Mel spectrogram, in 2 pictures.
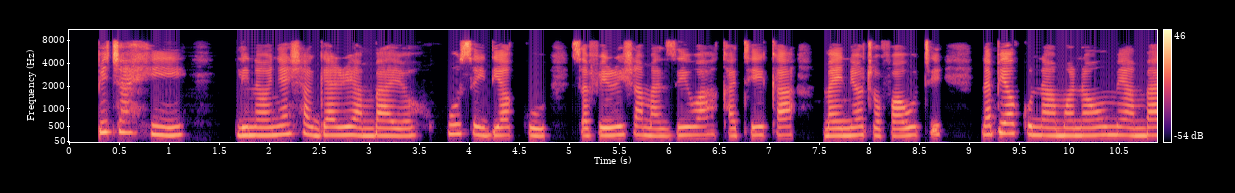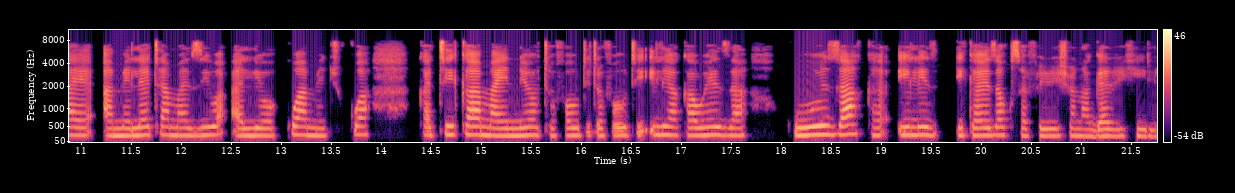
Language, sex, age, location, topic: Swahili, female, 18-24, Nakuru, agriculture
